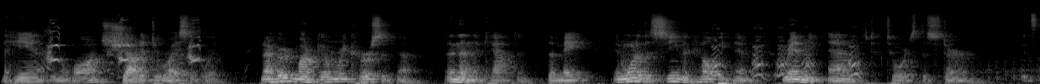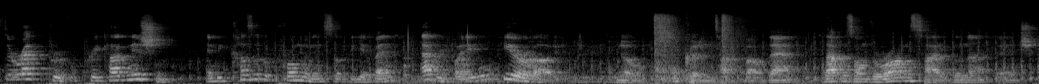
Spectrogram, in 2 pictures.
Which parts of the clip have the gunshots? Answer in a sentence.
You can hear the gunshots from 16.6 to 17.9 s.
